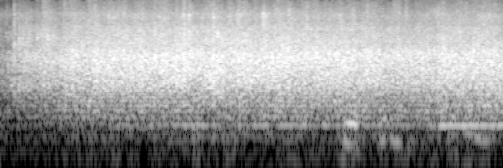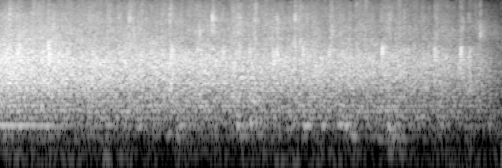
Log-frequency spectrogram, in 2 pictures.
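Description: Large auditorium audience applauding, swelling quickly to full strength and then slowly dying away.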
